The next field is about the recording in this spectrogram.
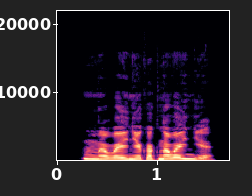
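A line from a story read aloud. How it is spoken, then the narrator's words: Mocking sister smirking. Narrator (Russian): насмешливо усмехнулась в ответ сестра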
